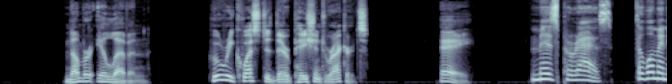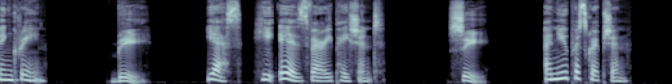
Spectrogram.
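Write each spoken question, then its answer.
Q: Who requested their patient records?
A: A: Ms. Perez, the woman in green.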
